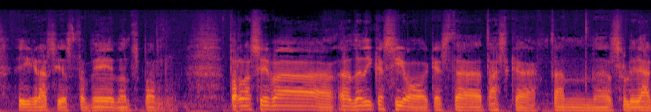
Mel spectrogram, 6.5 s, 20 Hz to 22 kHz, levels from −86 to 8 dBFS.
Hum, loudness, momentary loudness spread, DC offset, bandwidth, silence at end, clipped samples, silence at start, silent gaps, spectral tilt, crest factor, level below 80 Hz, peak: none; -21 LUFS; 6 LU; under 0.1%; 15.5 kHz; 0 s; under 0.1%; 0 s; none; -5 dB/octave; 14 dB; -46 dBFS; -8 dBFS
